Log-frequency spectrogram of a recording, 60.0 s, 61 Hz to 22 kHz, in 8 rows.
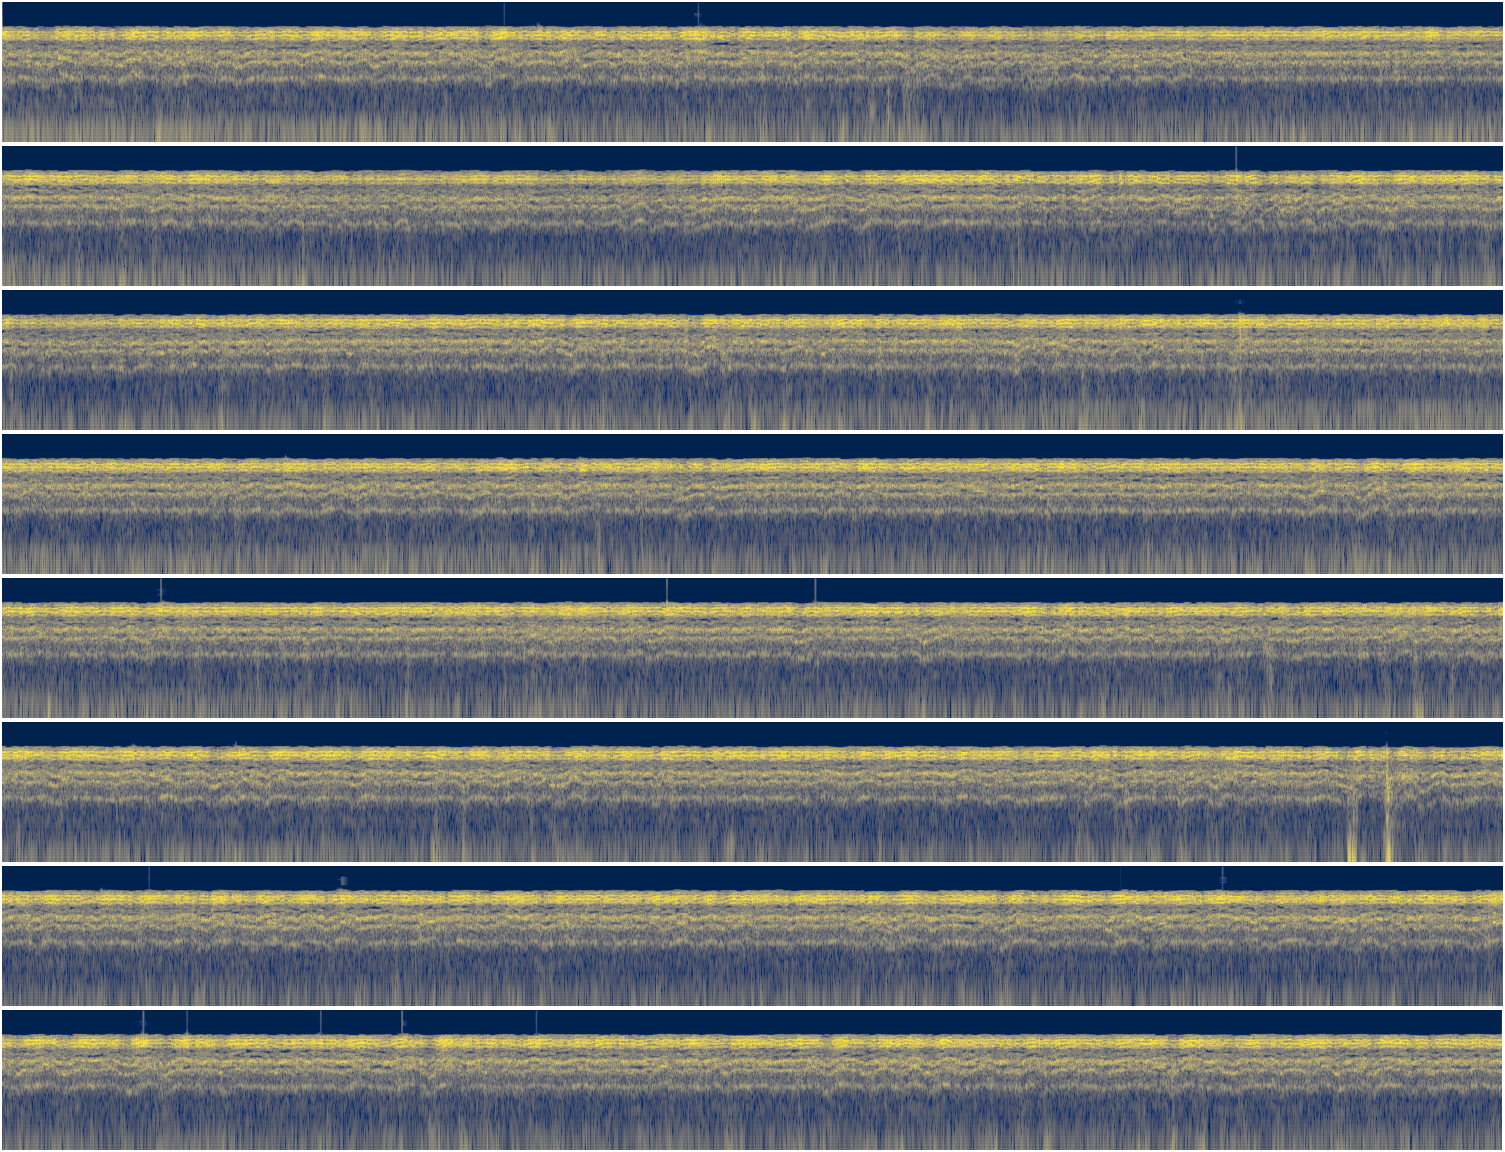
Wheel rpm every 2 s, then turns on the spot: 240, 230, 220, 230, 220, 210, 210, 210, 230, 230, 230, 230, 230, 230, 230, 230, 230, 230, 230, 240, 230, 240, 230, 230, 240, 230, 230, 230, 240, 230.
none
